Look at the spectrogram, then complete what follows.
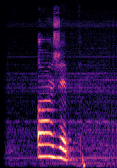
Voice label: "u3jeb" arabic pronunciation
